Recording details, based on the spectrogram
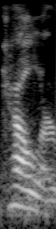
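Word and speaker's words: Koehler: spelling it both ways it and it is pronounced color right yes okay is it k h or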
